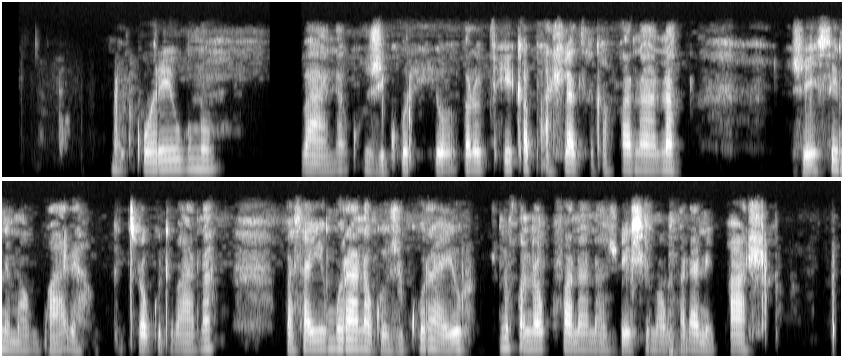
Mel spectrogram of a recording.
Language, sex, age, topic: Ndau, female, 25-35, education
